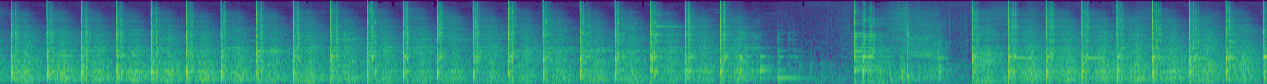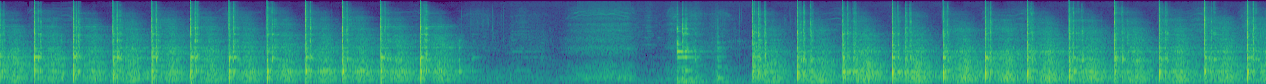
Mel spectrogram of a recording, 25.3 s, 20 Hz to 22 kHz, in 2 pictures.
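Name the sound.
hammering exhaust manifold metal, Jaguar Mk2 build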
